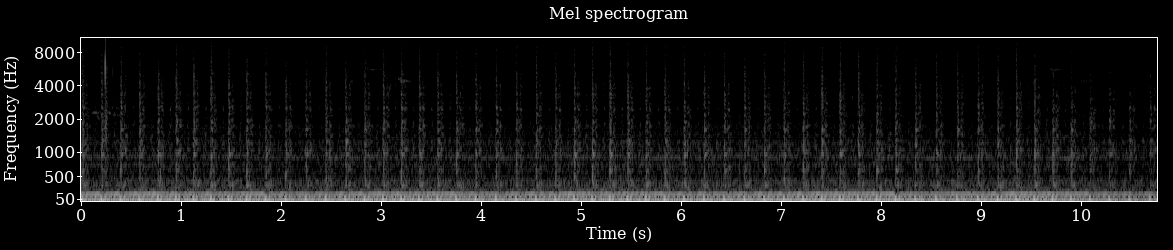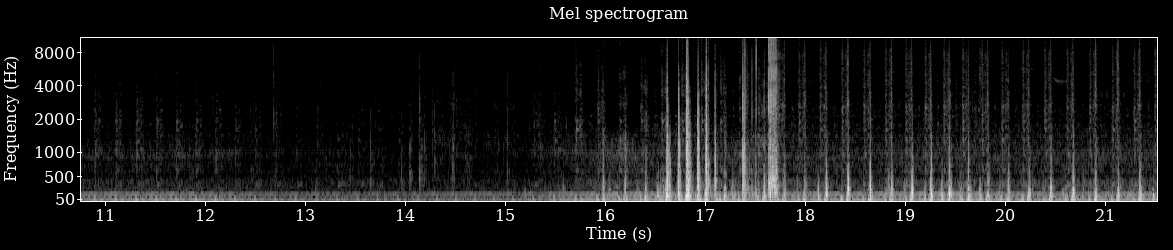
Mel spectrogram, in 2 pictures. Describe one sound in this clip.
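A car engine idles with a rapid, steady chugging that grows louder and rougher close to the exhaust.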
